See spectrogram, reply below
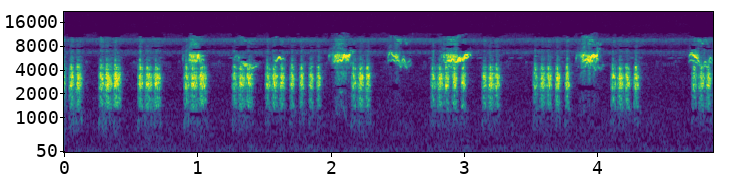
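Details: Red-whiskered bulbul nestlings begging as the mother delivers food: evenly spaced short buzzy rasps in quick pairs and runs, alternating with sharp high whistled notes.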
